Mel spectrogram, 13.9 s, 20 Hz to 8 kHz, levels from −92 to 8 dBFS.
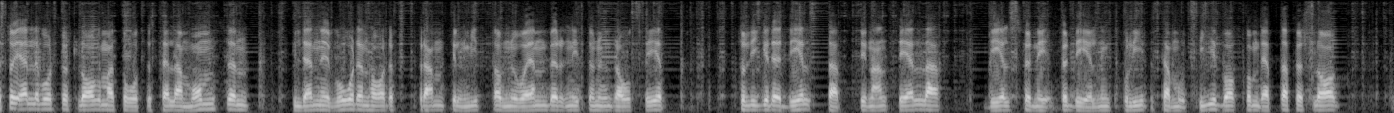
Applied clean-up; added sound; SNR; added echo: neural mask model RNNoise.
